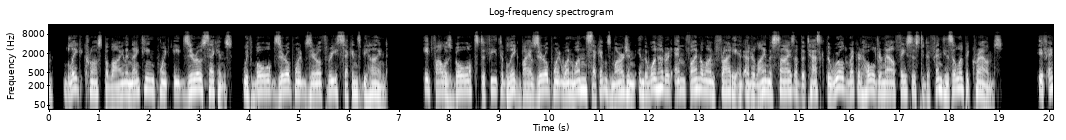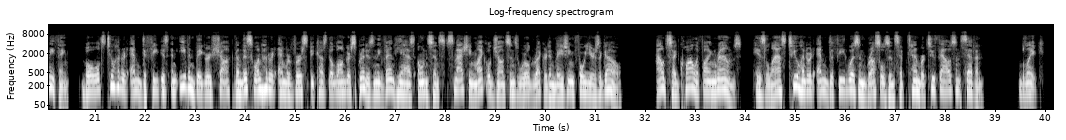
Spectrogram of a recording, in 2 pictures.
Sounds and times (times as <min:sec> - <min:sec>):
Speech: 0:00.0 - 0:06.8, 0:07.5 - 0:19.1, 0:19.8 - 0:31.6, 0:32.2 - 0:38.8, 0:39.5 - 0:40.0.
